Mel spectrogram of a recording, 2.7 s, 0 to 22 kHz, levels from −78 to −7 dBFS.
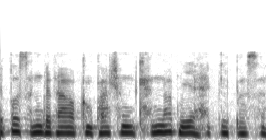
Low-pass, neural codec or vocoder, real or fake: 5.4 kHz; codec, 16 kHz, 4 kbps, FreqCodec, larger model; fake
